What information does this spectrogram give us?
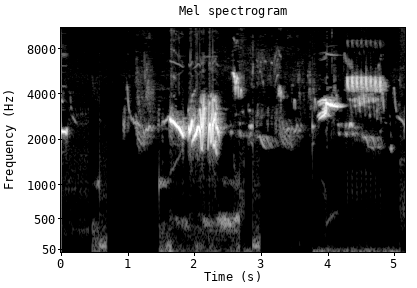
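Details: Eastern bluebird warbling: one tumbling, burry phrase, a pause with low thumps, then a second phrase ending in a rapid series of high, evenly pulsed notes.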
